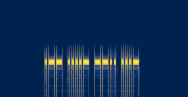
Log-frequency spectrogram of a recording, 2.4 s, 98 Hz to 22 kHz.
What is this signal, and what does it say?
Morse code, heard as a keyed tone, about 50 wpm, 700 Hz. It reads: W4ZV
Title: NA SOTA Chaser Callsigns 50wpm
